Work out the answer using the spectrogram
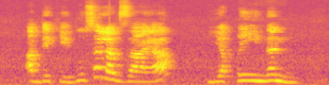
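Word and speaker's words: यक़ीनन: यहां हमने दो ज़बर, तो नून दो ज़बर नन, रे दो ज़बर रन। यहाँ अलिफ की आवाज़ नहीं निकलेगी, अलिफ साइलेंट है, यहाँ भी अलिफ चुप है, खामोश है। तो फे वाव दो ज़बर फौ, रे अलिफ दो ज़बर रन, फौरन, यकीनन। तो ज़िम्नन, जैसे एक लफ्ज़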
